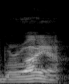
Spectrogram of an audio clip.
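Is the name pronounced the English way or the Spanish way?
English. The name is pronounced with an English accent.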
